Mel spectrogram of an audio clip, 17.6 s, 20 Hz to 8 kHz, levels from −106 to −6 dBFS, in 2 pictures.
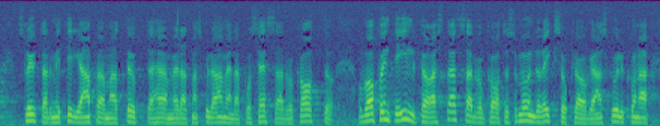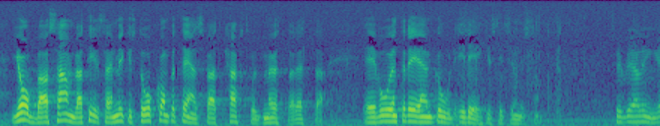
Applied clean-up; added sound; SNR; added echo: none; none; none; none.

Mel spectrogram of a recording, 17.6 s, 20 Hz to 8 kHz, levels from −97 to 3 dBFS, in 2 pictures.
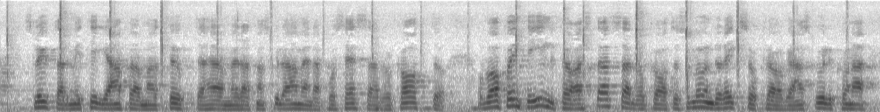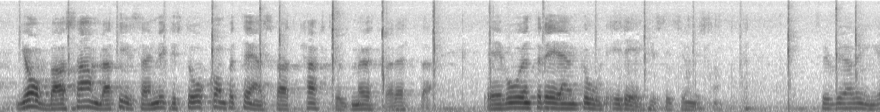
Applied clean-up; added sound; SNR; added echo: none; Hands; 17 dB; reverberation time 2.9 s.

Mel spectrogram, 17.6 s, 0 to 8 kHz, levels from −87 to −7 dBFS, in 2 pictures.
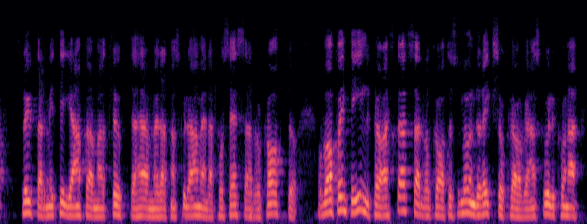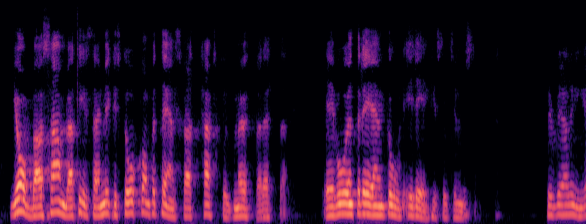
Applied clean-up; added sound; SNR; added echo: neural mask model DeepFilterNet 3.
